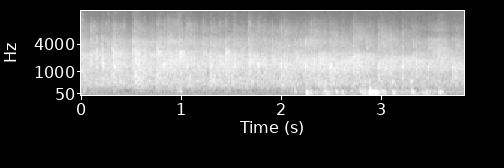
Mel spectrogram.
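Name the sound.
audience applause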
